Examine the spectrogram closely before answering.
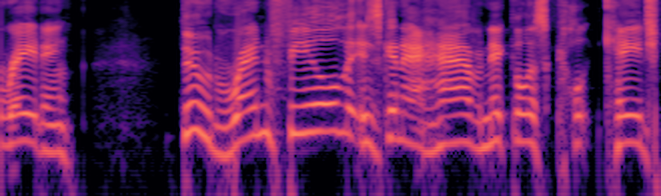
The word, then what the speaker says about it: Renfield: bug eater man field is that Seinfeld or is it renfeld Renfield unless I'm thinking of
